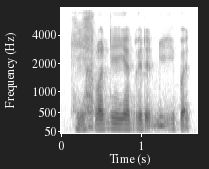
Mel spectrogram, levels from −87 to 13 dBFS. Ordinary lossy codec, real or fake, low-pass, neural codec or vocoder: none; fake; 7.2 kHz; autoencoder, 22.05 kHz, a latent of 192 numbers a frame, VITS, trained on one speaker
